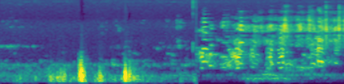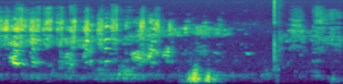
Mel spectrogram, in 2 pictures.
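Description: A flock of geese honking in flight, many calls overlapping for about four and a half seconds starting about three seconds in. Low rumbles and a few knocks come before the calls, and another rumble follows near the end.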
